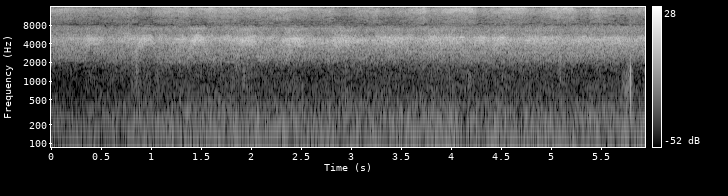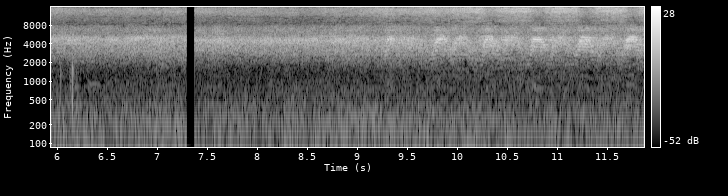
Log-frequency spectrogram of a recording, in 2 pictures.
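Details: Cicadas singing in the midsummer heat: a dense, steady, high-pitched shrill buzz with a faint rhythmic throb. The sound cuts out for an instant partway through, then resumes.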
